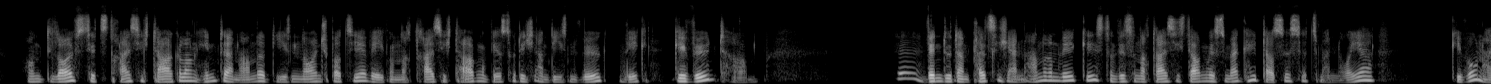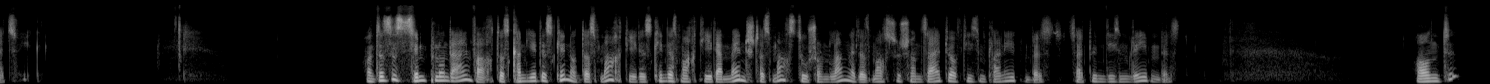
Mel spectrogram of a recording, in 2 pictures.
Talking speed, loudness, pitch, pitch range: 175 wpm, -28 LUFS, 140 Hz, 125-170 Hz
